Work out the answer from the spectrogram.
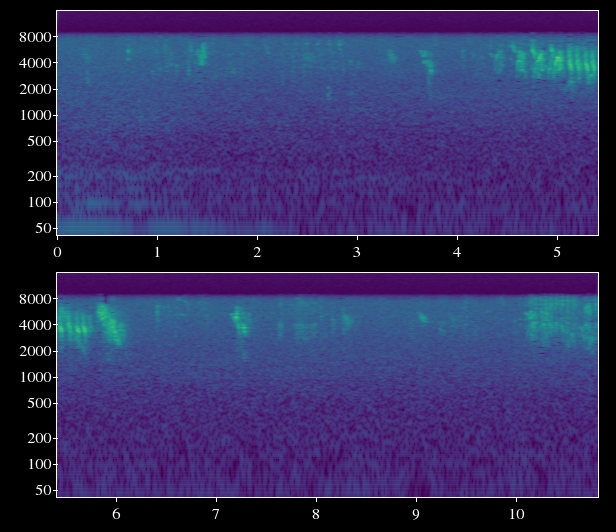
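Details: Chaffinch in spring, starting with low rumble and quiet, then a loud quick rattle of high repeated notes around the middle, followed by a few isolated high chirps.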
